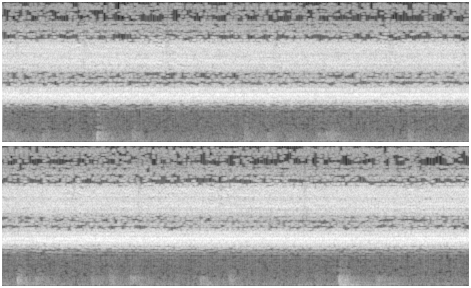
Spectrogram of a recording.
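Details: Christmas beetle (Anoplognathus) in South African bushveld with acacia trees, recorded in real time: a steady, unbroken high-pitched shrill drone in two bright bands, with soft faint ticks and taps scattered underneath.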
